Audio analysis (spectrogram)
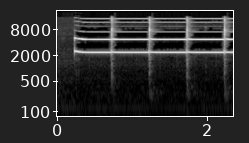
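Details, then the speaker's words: Fire-Lite MS-10UD 10-zone conventional fire alarm panel switched to battery backup (batteries about 27 V): steady high-pitched trouble tone pulsing about twice a second; same with breaker off, cause unknown. "yeah i don't know why it does that but that happens also this it does the same thing if i completely shut off the breaker"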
